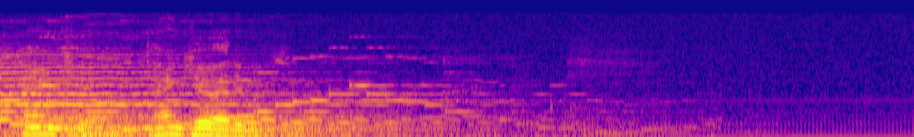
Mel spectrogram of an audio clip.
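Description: A man sings into a microphone, his last note fading with echo.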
